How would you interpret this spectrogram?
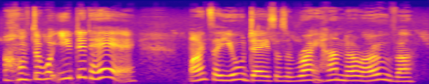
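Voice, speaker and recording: A woman's voice: a little high, moderate pace, close to an everyday voice. A woman playing a plucky, wry young medieval beggar who wanders from place to place, in a folksy, teasing way for a video game. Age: young adult. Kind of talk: video game dialogue acting. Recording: background music under the dialogue.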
